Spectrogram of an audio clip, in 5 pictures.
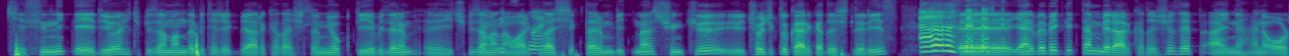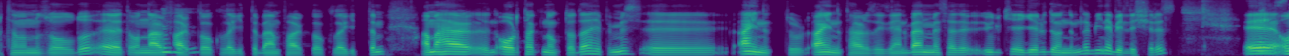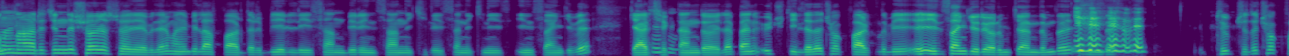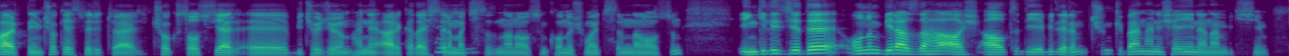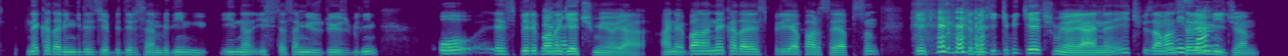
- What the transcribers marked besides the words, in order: other background noise; chuckle; chuckle; swallow; lip smack; chuckle
- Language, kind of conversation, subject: Turkish, podcast, Hayatındaki en büyük zorluğun üstesinden nasıl geldin?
